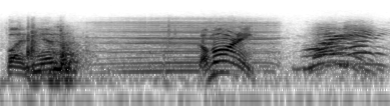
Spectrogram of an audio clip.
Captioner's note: cow moos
